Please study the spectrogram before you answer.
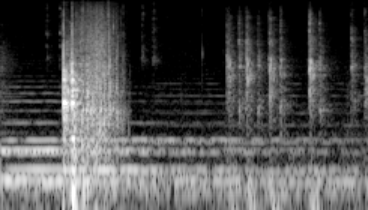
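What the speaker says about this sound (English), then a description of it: "I guess we just spam on the keyboard until it works" Computer keyboard keys spammed rapidly during a game of Oblivion, a sharp burst of clattering taps followed by scattered lighter keystrokes over a steady tonal game hum.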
